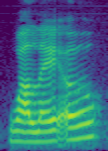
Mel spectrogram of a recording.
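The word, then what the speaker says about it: valeo: Waleo, walere, walui. So in all cases, this V changes to the sound of a W.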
